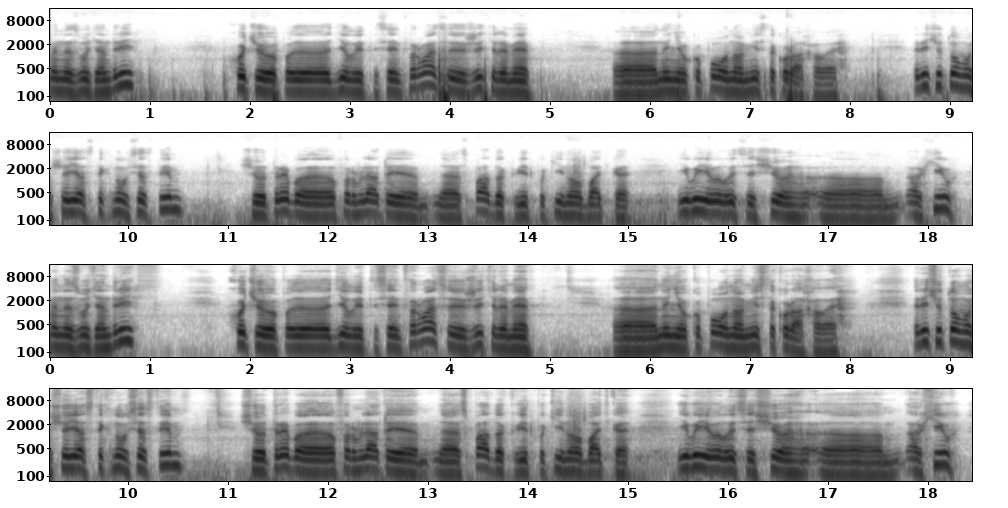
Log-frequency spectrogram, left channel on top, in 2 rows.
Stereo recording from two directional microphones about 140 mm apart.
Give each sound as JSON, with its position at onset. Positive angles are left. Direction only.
{"t": 0.0, "sound": "speech", "side_deg": -15}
